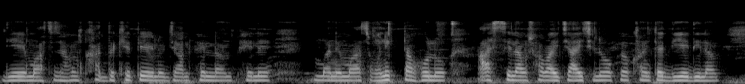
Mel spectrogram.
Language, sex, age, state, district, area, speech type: Bengali, female, 30-45, West Bengal, Dakshin Dinajpur, urban, spontaneous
